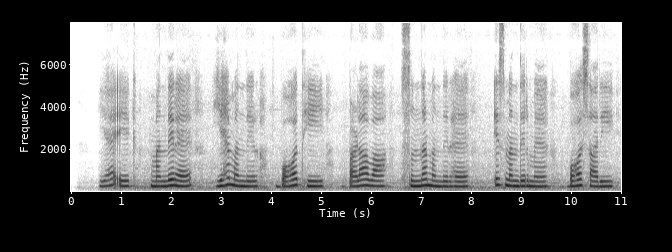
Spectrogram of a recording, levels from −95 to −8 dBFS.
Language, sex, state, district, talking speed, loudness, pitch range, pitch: Hindi, female, Uttarakhand, Tehri Garhwal, 105 wpm, -28 LUFS, 230-255 Hz, 240 Hz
